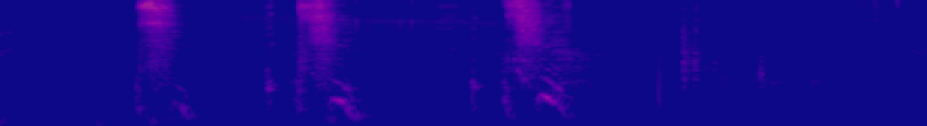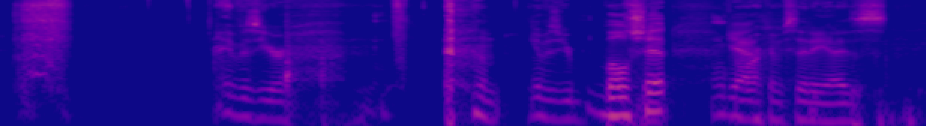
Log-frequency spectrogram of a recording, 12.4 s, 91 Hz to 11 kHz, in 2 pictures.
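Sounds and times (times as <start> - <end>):
person sneezing: 0.9 - 4.0, 6.3 - 6.7
speech: 2.2 - 2.5, 7.7 - 12.2.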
